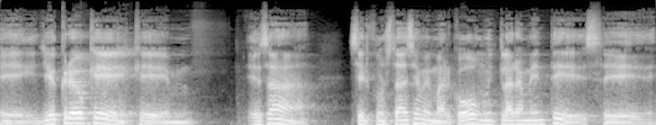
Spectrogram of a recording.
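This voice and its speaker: A man's medium-pitched voice at a very slow pace, with ordinary pitch variation. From Costa Rica, Pital de San Carlos (rural Alajuela). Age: 70s. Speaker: legislator and educator. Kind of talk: interview.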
